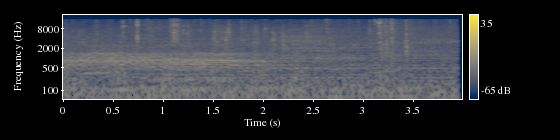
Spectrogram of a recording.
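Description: A metal lock pick scrapes and clicks inside a lock.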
